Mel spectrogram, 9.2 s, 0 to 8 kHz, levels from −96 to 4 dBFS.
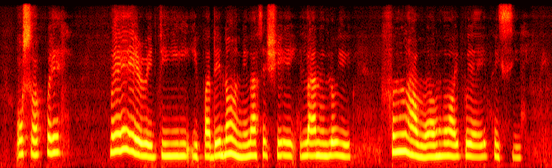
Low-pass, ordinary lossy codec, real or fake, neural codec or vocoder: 7.2 kHz; none; fake; codec, 16 kHz in and 24 kHz out, 0.8 kbps, FocalCodec, streaming, 65536 codes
